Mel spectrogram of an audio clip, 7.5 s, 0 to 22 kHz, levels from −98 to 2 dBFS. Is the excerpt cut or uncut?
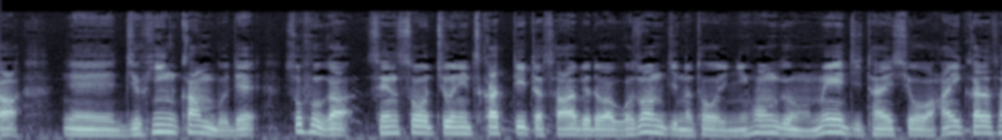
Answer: uncut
